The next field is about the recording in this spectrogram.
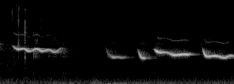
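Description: A person whistles a tune in clear, pure, high tones: a long opening note, a pause, then several sustained notes and short slides, moderately loud and alone.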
